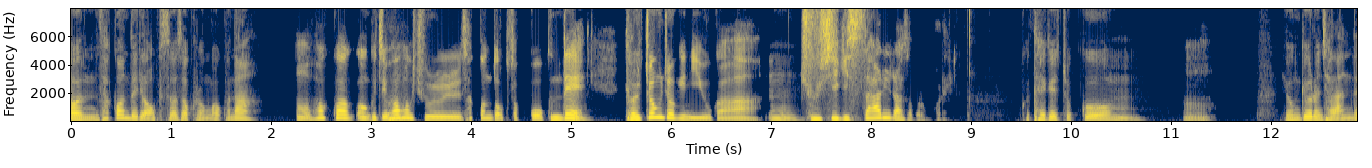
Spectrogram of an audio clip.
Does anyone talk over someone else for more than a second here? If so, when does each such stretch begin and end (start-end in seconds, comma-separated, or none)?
none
